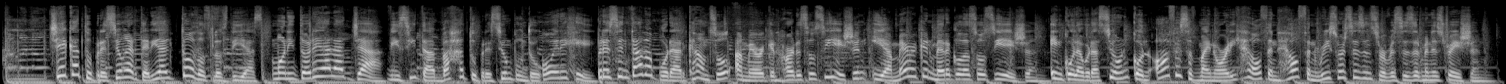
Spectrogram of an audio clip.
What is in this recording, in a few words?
Spanish Radio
